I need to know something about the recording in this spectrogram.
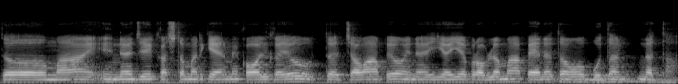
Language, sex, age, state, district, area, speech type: Sindhi, male, 18-30, Maharashtra, Mumbai Suburban, urban, spontaneous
